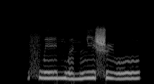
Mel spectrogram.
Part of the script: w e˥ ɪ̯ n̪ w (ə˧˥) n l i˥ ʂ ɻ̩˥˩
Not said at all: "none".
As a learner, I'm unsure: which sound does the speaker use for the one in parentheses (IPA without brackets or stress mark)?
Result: ə˧˥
